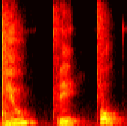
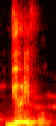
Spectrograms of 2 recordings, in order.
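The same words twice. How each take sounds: First: "Beautiful" slowly split into three beats; syllable by syllable. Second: Said in the usual way. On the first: Shown as a demonstration. Teacher counting three syllables aloud, "Beautiful" broken into slow separate beats. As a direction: draw out "Beautiful", pausing between its three syllables. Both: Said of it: "tres sílabas".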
